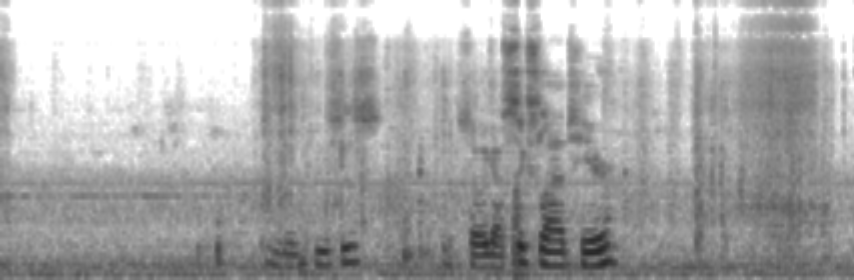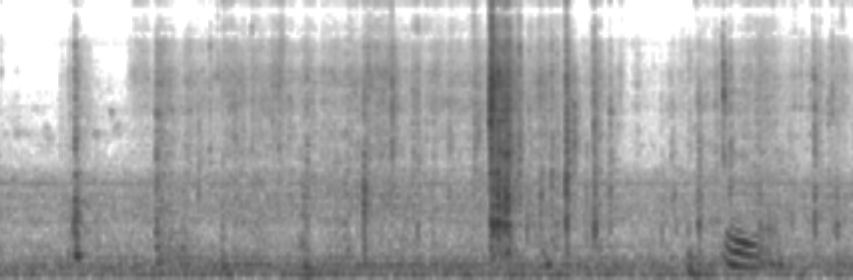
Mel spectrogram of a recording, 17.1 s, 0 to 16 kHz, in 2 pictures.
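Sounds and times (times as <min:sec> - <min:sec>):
packaging rustling: 0:02.6 - 0:03.8, 0:09.8 - 0:17.0.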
